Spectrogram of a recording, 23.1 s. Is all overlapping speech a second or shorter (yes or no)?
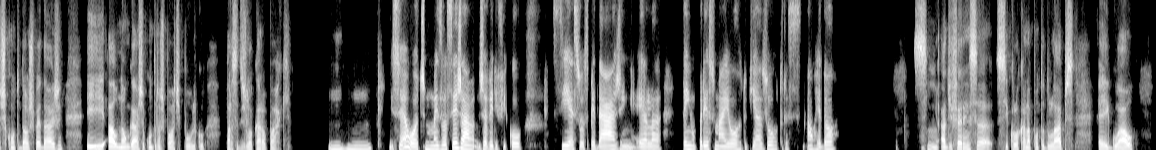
yes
